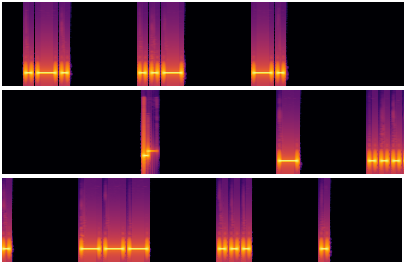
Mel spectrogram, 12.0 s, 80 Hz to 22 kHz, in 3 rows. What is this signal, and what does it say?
Morse code, heard as a keyed tone, about 20 wpm, spaced as for 9 wpm, 700 Hz. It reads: RUN THOSE
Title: 4x Character Spacing - Top 500 Words - 20wpm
